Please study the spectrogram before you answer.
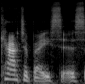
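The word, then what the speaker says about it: Katabasis: Apparently people don't know how to pronounce it. I pronounce it Catabasis.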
